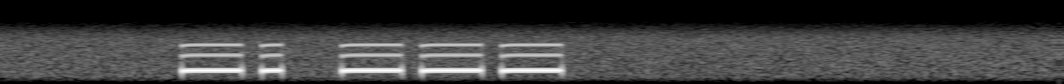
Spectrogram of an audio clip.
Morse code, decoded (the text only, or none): NO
